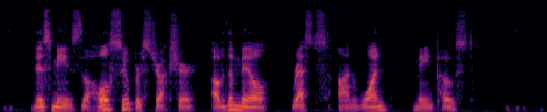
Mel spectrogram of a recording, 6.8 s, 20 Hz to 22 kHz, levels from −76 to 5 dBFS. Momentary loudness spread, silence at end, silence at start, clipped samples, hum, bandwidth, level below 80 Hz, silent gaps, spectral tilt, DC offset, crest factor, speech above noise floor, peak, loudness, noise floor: 11 LU; 0.95 s; 0.4 s; under 0.1%; none; 16 kHz; -70 dBFS; none; -5 dB/octave; under 0.1%; 22 dB; 33 dB; -8 dBFS; -30 LUFS; -63 dBFS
